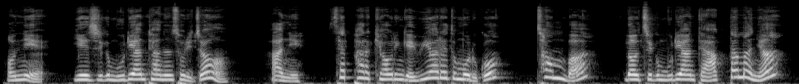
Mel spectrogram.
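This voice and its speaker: A woman's voice: a little high, big pitch swings, moderate pace, a little mellow, no room sound, studio quality, voice pushed up. A woman voicing a haughty middle-aged aunt who sneers and rebukes in a storybook tale. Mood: indignant. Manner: sneering, indignant.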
